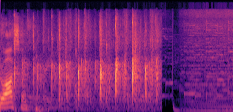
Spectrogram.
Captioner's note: applause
